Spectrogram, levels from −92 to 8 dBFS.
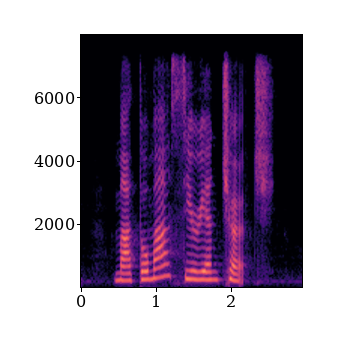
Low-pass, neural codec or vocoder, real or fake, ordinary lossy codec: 7.2 kHz; codec, 24 kHz, 6 kbps, HILCodec; fake; none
